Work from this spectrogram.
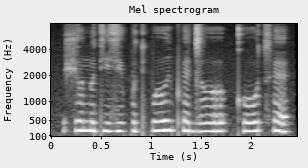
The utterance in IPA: ʃ ɤ n o tʲ ɛ zʲ o p ɤ tʲ p ɤː i̯ pʰ ɛ d͡z ɤː | kʰ oː t͡sʰ ɛ

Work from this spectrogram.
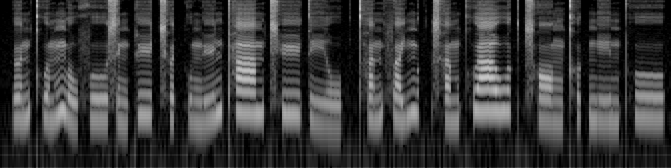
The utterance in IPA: ɵ˨˥ n kʷʰ ɐ˨˥ m ŋ o˨˩ w f uː˨ s ɪ˨˩ ŋ k yː˧ t͡sʰ ɵ˨ t̚ kʷ ɐ˨ ŋ yː˨˥ n pʰ aː˧ m t͡sʰ yː˧ t̪ iː˨˩ w | t̪ʰ ɐ˨˥ n f ɐ˨˥ j ŋ ʊ˧ k̚ t͡sʰ ɐ˨˧ m kʷʰ aː˥ w ʊ˥ k̚ t͡sʰ ɔː˨˩ ŋ kʰ ʊ˨ k̚ ŋ iː˨ m pʰ uː˧

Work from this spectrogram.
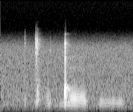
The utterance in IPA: ɡ͡ǀ ɒ ŋ͡ǃ æ p u

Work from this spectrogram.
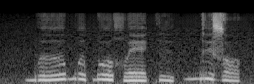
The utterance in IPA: b ɤː b ɤ ɓ o χʷ ɛː k ɨ | ɡ͡b ɨ z ɔ

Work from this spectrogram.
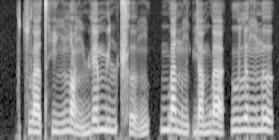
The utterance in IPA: t͡s w ä˧˥ t̪ʰ i˧˥ ŋ n̪ ɑ̰˨˩ ŋ m ɥ ɛ˥ m y˧˥ n ʈ͡ʂʰ ɤ̰˨˩˦ ŋ | m w ä˥˩ n̪ ɤ˩ ŋ p j ä˧˥ m w ä˥˩ | u˥ l ɤ˥ ŋ n̪ ɤ˥˩

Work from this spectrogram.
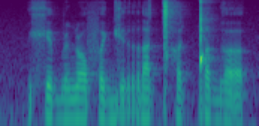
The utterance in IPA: xʲ ʌ b ɛ ɳ ɔ f ə ɡʲ ɯ r a ǀʰ ʌ ǃ ʌ ɡ ʌ

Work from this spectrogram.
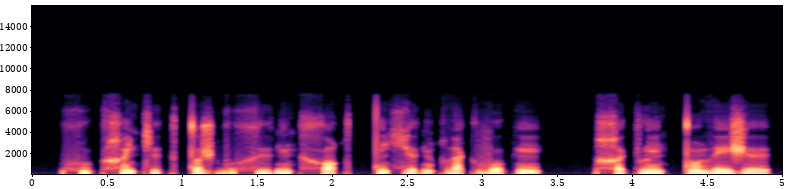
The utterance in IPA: x u k χ ẽ c ɨ k tː ɔ ʒ ɡ u x ɨ ɡ ɛ̃ k x ɔ q tː ẽ ç ɘ ɡ ɛ̃ q ð a k v o k ẽ | χ ɘ k l ẽ tː ɔ̃ ð e ʒ ɘ

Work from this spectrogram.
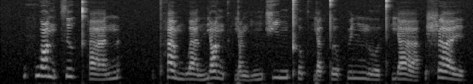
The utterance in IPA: f w ɑ˥˧ ŋ t͡s ɹ̩˥˩ kʰ a˧˥ n | pʰ ä˥˩ m w ä˨˩ n̪ j ɑ˥˩ ŋ pʰ j ɑ˩ ŋ i˧˥ ŋ ɕ i˥ ŋ t̪ʰ ɤ˨ pʰ j ä˩ t̪ ɤ˧˥ p y˥ n n̪ o˧˥ ʊ̯ t̪ʰ j ä˥˩ | ʂ a˥˩ ɪ̯

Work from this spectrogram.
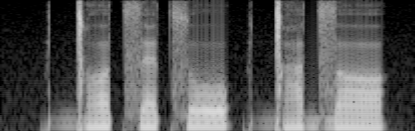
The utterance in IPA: ɡ͡ǀ ʌ t͡s ɛ t͡s o | ɡ͡ǀ a d͡z ʌ

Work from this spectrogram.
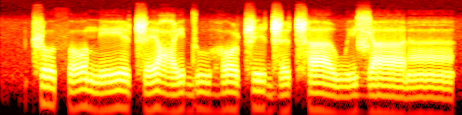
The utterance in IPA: ʈ͡ʂ o˧˩ θ ɔ˩˧˩ n eː˩˧˩ ʈ͡ʂ ɛ˩˧˩ ʕ e˩˧˩ d u˧˩ ɦ ɔ˧˩ ʈ͡ʂ i˧˩ ɖ͡ʐ ɛ˩˧˩ ʈ͡ʂʰ aː˧˩ w ɪ˩˧˩ ʑ aː˧˩ ɾ ãː˧˩

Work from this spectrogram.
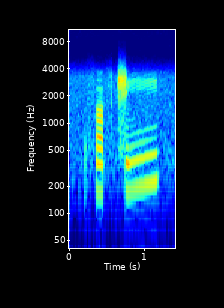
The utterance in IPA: θ ɑ̃ θ ʈ͡ʂ i

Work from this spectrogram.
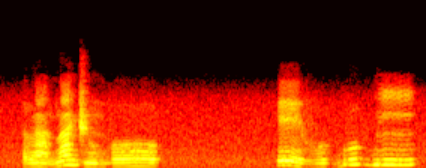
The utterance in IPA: l ã˨ d ã˦ d͡ʒ ũ˨ b oː˧ | e˦˨ v u˨ ɡ͡b u˦ ɡ͡b ĩ˦

